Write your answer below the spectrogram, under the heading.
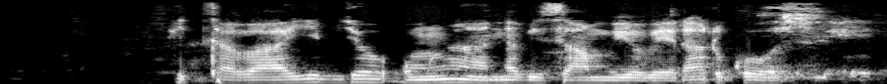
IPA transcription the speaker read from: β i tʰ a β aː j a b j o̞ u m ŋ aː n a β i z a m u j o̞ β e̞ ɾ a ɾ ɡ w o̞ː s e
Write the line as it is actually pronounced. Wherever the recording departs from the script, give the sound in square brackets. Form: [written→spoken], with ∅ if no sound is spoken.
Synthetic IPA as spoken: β i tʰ a β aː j [a→i] b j o̞ u m ŋ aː n a β i z a m u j o̞ β e̞ ɾ a ɾ ɡ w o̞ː s e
